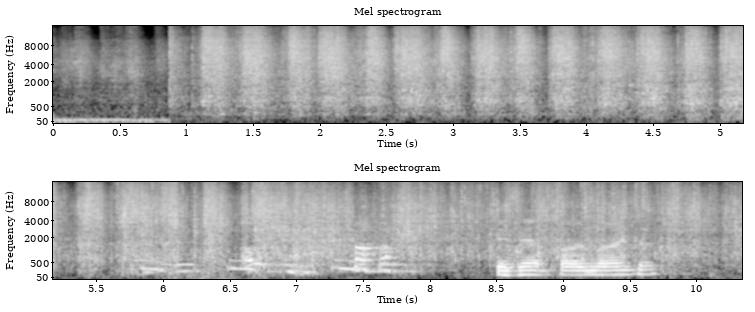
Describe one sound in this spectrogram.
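Paper crinkles and rustles rapidly as a baby pulls at it.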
